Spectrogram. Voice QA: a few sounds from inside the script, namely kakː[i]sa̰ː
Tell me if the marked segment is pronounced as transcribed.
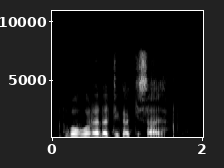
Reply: yes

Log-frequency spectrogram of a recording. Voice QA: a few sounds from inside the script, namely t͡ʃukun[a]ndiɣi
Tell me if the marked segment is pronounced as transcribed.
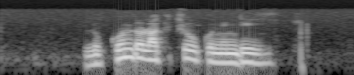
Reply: no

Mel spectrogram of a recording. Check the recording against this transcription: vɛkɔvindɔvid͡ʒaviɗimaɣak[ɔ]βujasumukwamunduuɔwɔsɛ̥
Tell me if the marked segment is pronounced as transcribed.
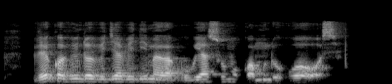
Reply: no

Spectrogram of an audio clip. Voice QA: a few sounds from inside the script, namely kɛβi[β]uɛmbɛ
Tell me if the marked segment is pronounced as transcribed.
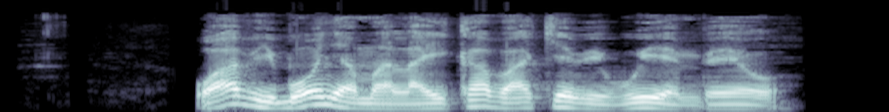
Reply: yes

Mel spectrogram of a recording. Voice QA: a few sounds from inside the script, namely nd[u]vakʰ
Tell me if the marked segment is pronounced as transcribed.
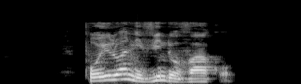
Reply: no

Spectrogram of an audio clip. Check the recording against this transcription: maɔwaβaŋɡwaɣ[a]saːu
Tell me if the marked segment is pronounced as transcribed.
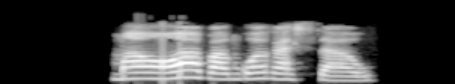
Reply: yes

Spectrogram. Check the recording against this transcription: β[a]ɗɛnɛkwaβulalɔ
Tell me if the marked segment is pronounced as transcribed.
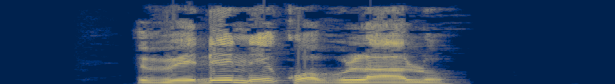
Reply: no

